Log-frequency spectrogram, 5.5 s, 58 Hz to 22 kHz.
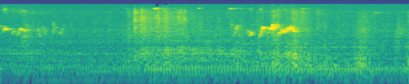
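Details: Red-whiskered bulbul trapping in Hòa Bình, Vietnam, 18 November 2017, a decoy bird singing to lure wild birds. A quick run of bright warbled notes near the end, with earlier brief chirps and soft wing flutters.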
